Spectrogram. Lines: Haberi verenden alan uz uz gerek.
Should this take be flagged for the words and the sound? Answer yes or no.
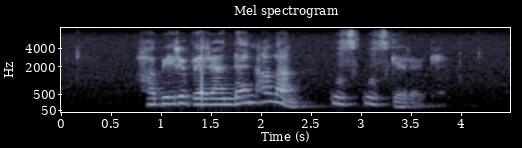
no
